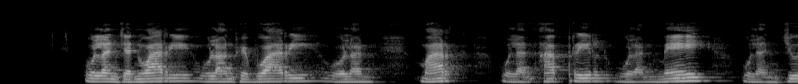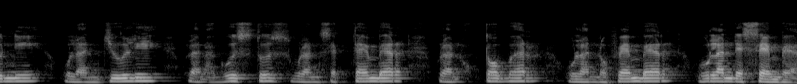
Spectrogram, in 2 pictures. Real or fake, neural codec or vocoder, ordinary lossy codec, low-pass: real; none; none; 7.2 kHz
